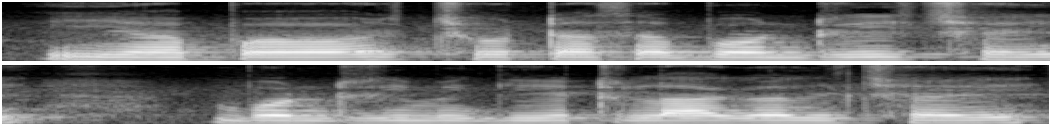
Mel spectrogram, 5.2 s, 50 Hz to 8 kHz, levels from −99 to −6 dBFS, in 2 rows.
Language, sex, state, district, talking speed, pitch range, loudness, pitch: Maithili, male, Bihar, Samastipur, 125 wpm, 125-130 Hz, -17 LUFS, 125 Hz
